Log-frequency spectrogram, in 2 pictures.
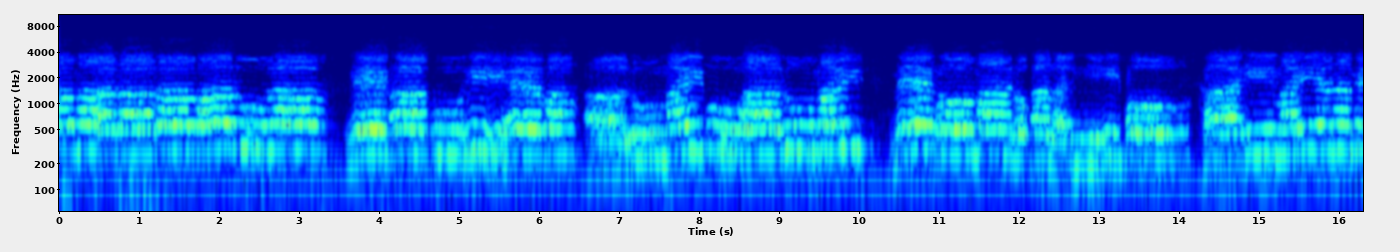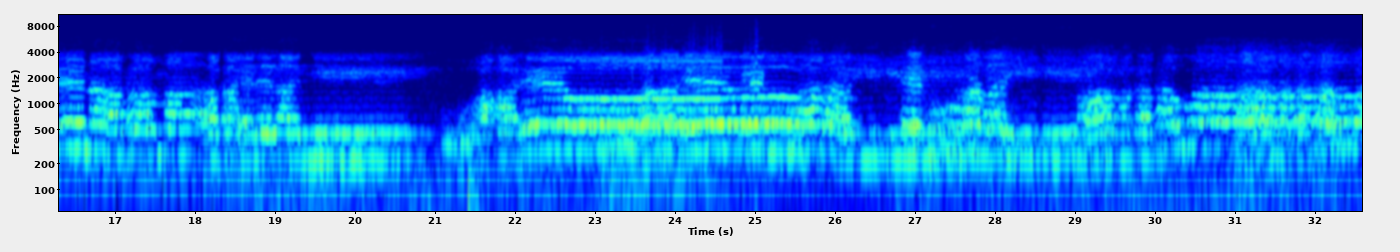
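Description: A group of voices chanting a Hawaiian oli in unison, in phrases of held notes broken by short breaths. About two-thirds of the way through, the held notes waver in a pulsing vibrato.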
